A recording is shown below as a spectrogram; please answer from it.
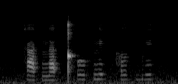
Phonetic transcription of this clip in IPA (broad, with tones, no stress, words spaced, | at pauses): ka˨˩k̚na˨˩t̚ kʰoː˦˥k̚ne˥˩k̚hɤː˦˥k̚ be˥˩k̚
